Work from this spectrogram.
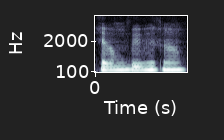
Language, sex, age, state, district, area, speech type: Odia, female, 30-45, Odisha, Nabarangpur, urban, spontaneous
